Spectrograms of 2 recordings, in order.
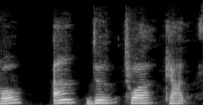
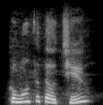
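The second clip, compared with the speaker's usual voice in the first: rising pitch at end of t'appelles-tu; 7 semitones higher than usual. Teaching french question intonation: pitch rises at the end on t'appelles-tu. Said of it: "in the question, your voice goes up at the end like it does in English".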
